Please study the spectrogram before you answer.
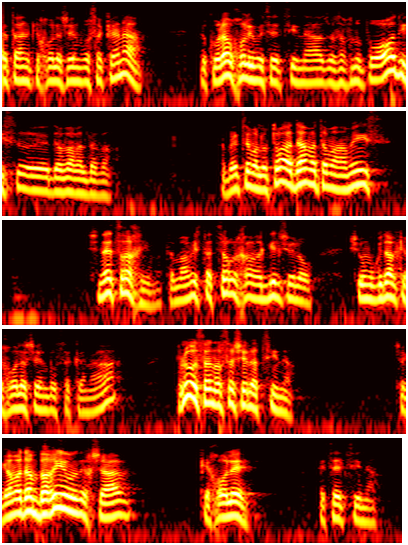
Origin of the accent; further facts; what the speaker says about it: Jerusalem, Jerusalem District, Israel; אני זוכר, כשהיינו ילדים בשוק, שוק מחנה יהודה, שוק בוחרים בירושלים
